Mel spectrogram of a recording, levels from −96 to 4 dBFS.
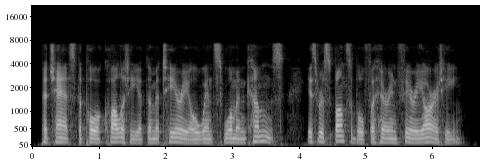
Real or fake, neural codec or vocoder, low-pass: fake; codec, 16 kHz, 4.8 kbps, FACodec; 7.2 kHz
